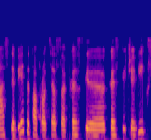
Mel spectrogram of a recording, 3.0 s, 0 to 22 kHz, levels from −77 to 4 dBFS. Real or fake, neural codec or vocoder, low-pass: real; none; 7.2 kHz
